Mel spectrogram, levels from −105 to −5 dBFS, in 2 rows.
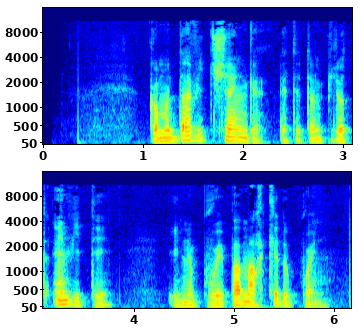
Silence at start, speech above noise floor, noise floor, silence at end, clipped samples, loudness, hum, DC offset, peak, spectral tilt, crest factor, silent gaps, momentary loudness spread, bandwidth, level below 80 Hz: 1.1 s; 32 dB; -70 dBFS; 0.25 s; under 0.1%; -39 LUFS; none; under 0.1%; -14 dBFS; -6.5 dB/octave; 24 dB; none; 12 LU; 11.5 kHz; -52 dBFS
